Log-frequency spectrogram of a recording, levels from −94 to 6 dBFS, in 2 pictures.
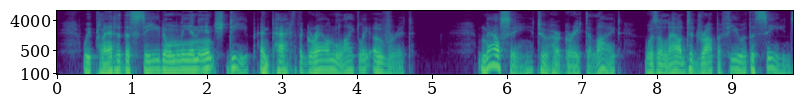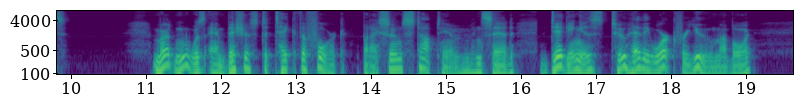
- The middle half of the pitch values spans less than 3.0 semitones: No, average, 5.2 semitones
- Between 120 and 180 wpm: Yes, average, 160 wpm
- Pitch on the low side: Yes, low, 110 Hz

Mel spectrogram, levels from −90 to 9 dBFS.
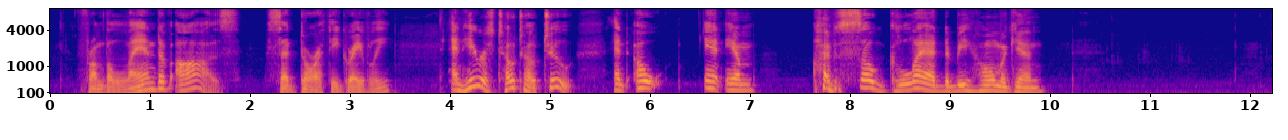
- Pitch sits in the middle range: Yes, medium, 145 Hz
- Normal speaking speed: No, slow, 125 wpm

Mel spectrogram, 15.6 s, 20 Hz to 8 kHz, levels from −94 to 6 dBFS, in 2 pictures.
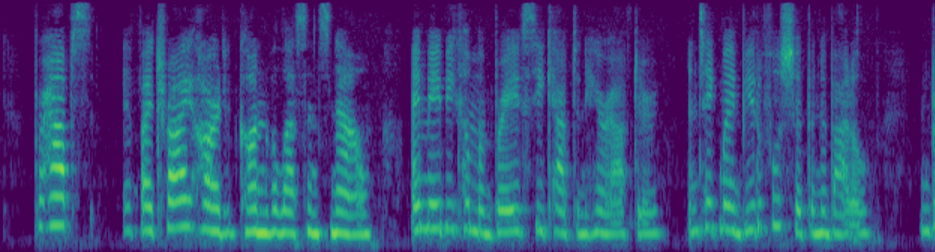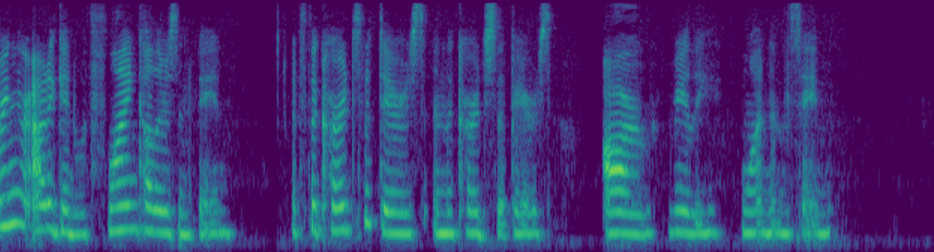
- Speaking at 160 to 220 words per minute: Yes, average, 190 wpm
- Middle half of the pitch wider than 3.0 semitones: No, narrow, 2.5 semitones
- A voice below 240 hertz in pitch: No, very high, 255 Hz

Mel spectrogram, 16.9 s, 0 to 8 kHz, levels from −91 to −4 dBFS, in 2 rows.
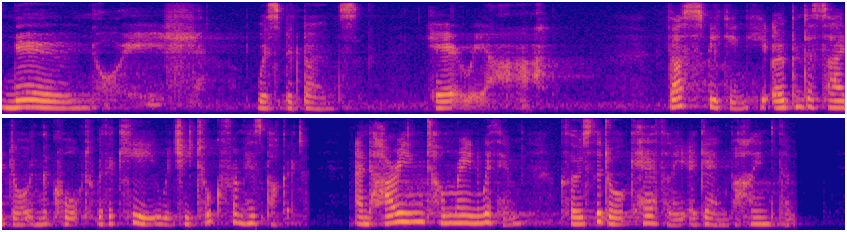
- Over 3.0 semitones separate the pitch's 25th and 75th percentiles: No, narrow, 2.4 semitones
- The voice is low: No, medium, 180 Hz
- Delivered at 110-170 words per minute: Yes, average, 140 wpm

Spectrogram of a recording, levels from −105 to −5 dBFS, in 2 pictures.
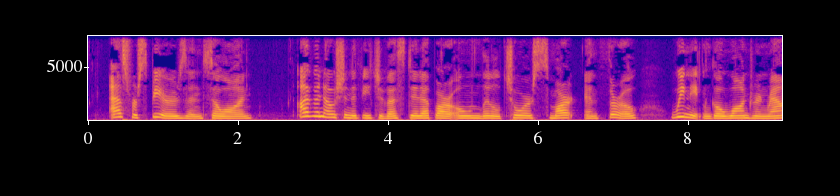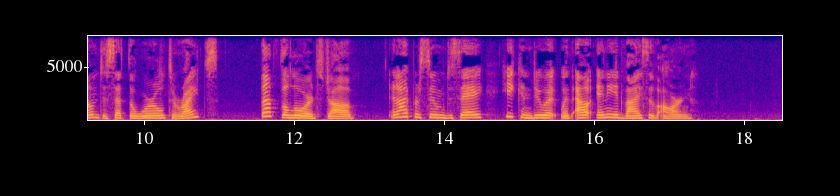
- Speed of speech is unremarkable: Yes, average, 165 wpm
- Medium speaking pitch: No, high, 225 Hz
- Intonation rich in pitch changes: No, average, 3.8 semitones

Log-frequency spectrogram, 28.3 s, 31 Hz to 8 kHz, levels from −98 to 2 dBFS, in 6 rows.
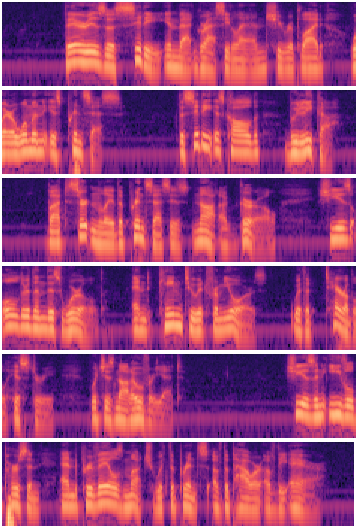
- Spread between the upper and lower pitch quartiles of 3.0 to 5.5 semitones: Yes, average, 4.6 semitones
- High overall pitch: No, low, 115 Hz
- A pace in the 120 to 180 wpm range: Yes, average, 140 wpm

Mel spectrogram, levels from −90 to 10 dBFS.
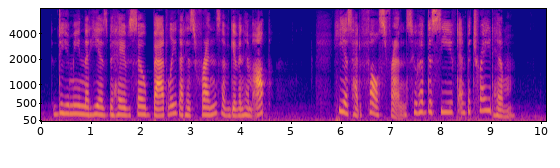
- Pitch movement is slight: No, average, 4.6 semitones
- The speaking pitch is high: Yes, high, 205 Hz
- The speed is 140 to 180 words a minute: Yes, average, 160 wpm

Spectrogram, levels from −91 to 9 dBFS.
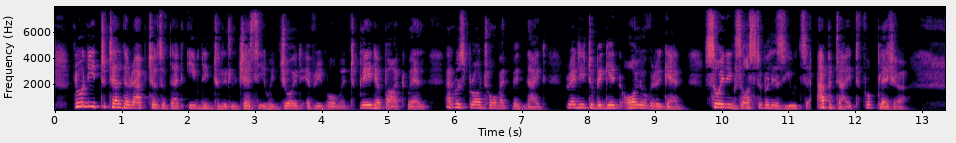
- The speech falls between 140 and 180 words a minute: Yes, average, 175 wpm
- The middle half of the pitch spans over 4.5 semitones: Yes, average, 5.0 semitones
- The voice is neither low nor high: No, high, 195 Hz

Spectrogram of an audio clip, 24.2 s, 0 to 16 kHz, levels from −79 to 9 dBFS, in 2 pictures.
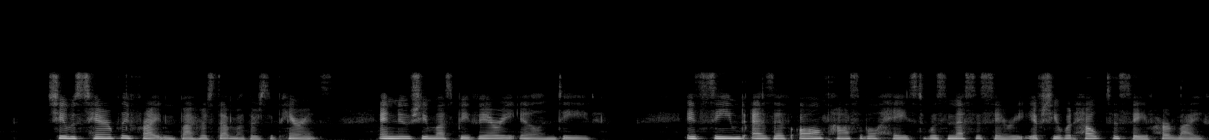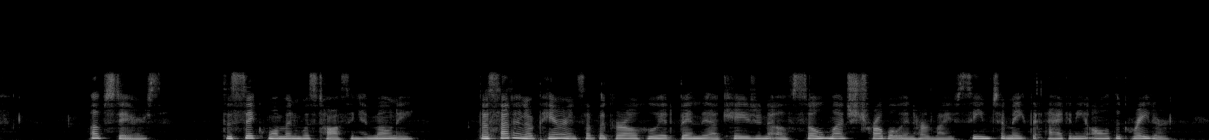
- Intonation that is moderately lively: Yes, average, 3.2 semitones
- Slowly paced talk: No, average, 170 wpm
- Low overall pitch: No, medium, 185 Hz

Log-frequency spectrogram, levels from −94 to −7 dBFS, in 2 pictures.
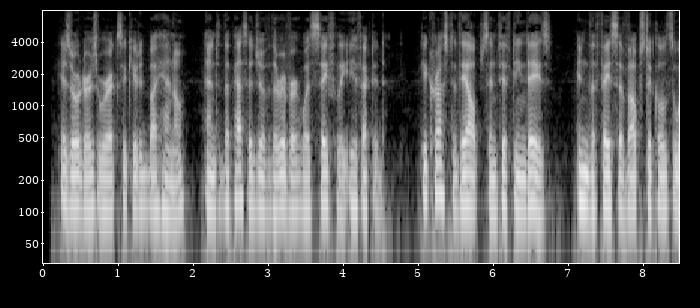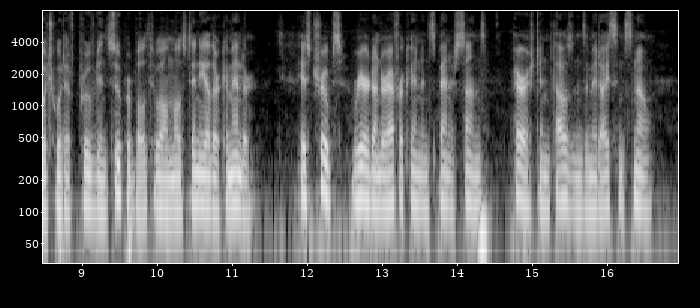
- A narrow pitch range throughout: Yes, narrow, 1.8 semitones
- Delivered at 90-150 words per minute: No, average, 185 wpm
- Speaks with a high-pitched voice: No, low, 110 Hz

